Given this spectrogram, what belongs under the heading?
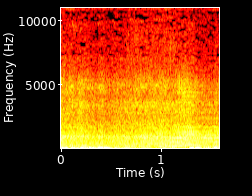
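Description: A Renault 4L race car's engine runs at steady high revs with the brake off during a dyno tuning test, giving a loud, continuous droning roar with slight surges.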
